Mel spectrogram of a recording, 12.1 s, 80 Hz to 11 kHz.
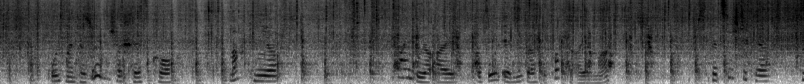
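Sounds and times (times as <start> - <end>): eggs frying: 0.0 - 12.0
wooden spatula scraping frying pan: 0.0 - 12.0.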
